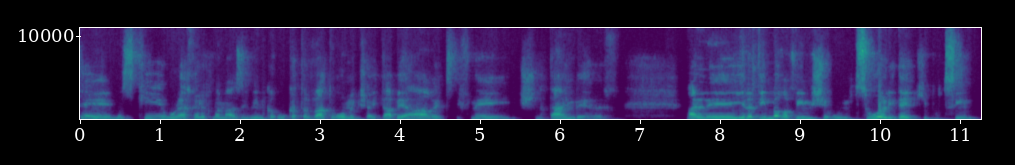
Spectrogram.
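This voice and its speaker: A man's voice: fairly high pitch, mellow. A man with an Israeli accent hosting a conversational interview, speaking in a reflective, articulate way. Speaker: podcast or radio host.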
